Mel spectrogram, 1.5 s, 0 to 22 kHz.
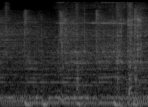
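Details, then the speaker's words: Axial SCX24 Jeep JLU crawler with sensored Spektrum brushless ESC and motor: uneven gear chatter and faint whine rising with throttle while the truck binds; motor cogs like a sensorless setup, no low-speed control. "It's kind of coggy, like a sensorless setup, but it is censored. It has a sensor plug and everything."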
